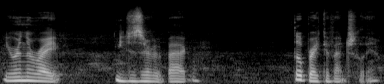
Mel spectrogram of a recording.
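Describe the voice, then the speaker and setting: A woman's voice: sits low, moderate pace, natural voice. A woman playing a friendly, teasing firefighter on a date in an intimate, casual ASMR romance roleplay, chatty and reassuring. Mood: supportive, firm. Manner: chatty, playfully wry, reassuring, sprinkled with soft laughs.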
